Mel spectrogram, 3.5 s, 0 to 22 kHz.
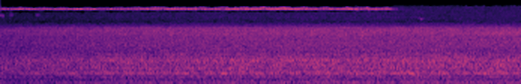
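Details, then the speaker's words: Lathe at about 600 RPM feeding a six-flute reamer through soft wheel hub stock, no pecking; steady, even rushing hum with faint constant tone, no chatter or squeal; cutting sound ends as the reamer exits the back of the part. "I can hear the cutting sound has ended. I can see the reamer extending through the back side of the part."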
